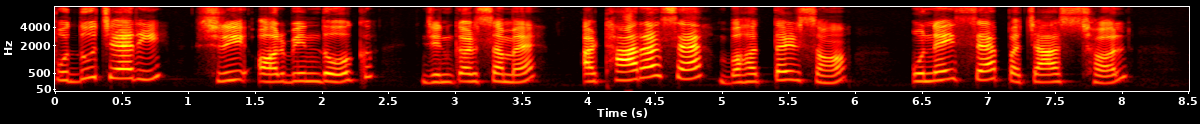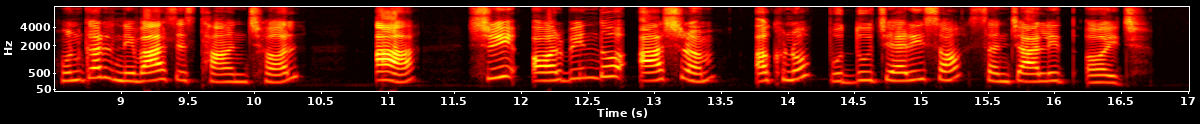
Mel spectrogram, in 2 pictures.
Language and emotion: Maithili, neutral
